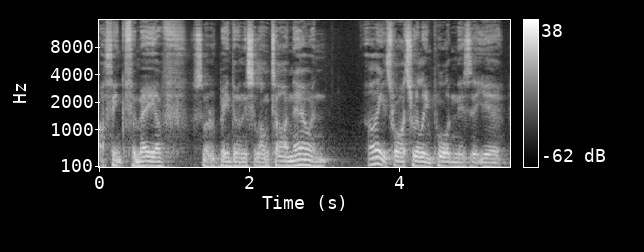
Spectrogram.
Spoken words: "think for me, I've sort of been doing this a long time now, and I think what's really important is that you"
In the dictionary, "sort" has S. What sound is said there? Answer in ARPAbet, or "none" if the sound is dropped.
S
